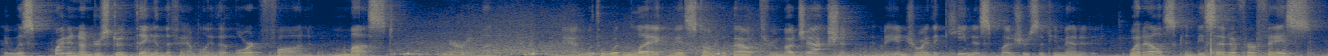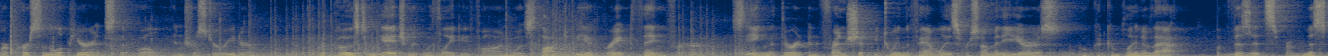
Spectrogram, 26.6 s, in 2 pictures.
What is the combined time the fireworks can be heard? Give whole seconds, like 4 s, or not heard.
9 s.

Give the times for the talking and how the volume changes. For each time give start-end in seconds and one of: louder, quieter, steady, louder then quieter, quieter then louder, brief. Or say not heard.
0.0-26.5 steady.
